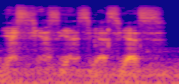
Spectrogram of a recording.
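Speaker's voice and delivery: whispering. Retold or imitated.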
